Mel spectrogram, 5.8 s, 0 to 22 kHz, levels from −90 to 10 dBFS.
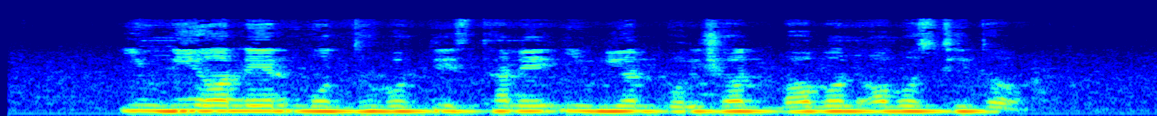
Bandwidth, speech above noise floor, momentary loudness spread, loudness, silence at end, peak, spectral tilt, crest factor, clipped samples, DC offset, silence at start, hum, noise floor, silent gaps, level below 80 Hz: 10.5 kHz; 38 dB; 8 LU; -22 LUFS; 0.7 s; -10 dBFS; -8.5 dB/octave; 12 dB; under 0.1%; under 0.1%; 0.6 s; none; -59 dBFS; none; -56 dBFS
